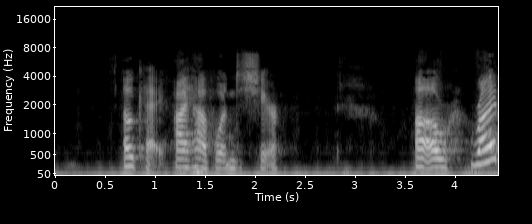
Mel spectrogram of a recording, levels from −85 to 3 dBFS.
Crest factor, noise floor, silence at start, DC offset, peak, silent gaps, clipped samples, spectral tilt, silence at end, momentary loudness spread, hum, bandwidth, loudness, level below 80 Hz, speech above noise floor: 18 dB; -46 dBFS; 0 s; under 0.1%; -8 dBFS; none; under 0.1%; -3.5 dB/octave; 0 s; 25 LU; none; 7.4 kHz; -26 LUFS; -40 dBFS; 21 dB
